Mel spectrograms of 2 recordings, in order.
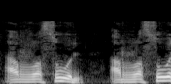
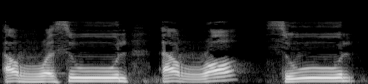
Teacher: ولكن فاتك أشياء انتبه إلى إلى كلمة الرسول لما تقول الرسول رقق السين ولا تترك العادة ولا تترك الإلف اللهجي يغلب عليك فتفخم السين فتصير شبيهة بالصاد · Shown in: second take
